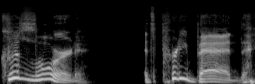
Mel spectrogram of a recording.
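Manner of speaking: talking through bursts of laughter, high and swooping. Reacting to the story just read, the speaker talks while laughing. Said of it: "I'm sorry I'm laughing".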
